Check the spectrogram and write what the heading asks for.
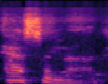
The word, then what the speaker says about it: asana: It's actually the pronunciation is asana.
